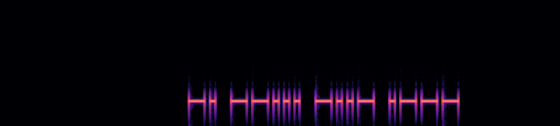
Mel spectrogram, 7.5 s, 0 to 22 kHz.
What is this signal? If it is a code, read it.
Morse code, heard as a keyed tone, about 17 wpm, 700 Hz. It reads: N7XJ
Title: USA Call Signs - 4 Characters - Repeated 3x - 17wpm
